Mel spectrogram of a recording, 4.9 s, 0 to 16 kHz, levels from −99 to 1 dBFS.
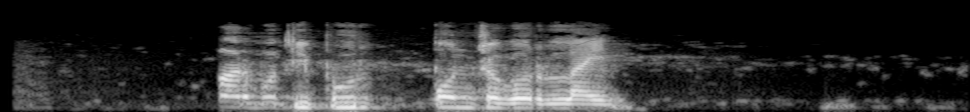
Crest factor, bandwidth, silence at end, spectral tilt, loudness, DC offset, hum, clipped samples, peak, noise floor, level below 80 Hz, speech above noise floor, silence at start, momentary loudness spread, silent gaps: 16 dB; 7.2 kHz; 1.7 s; -7.5 dB/octave; -14 LUFS; under 0.1%; none; under 0.1%; -2 dBFS; -63 dBFS; -56 dBFS; 50 dB; 1.1 s; 9 LU; none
